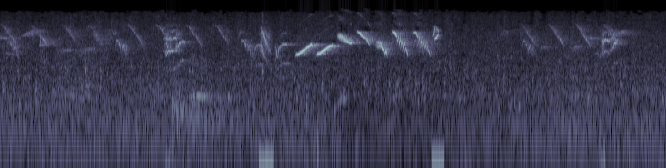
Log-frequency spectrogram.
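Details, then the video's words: Papa-capim, or double-collared seedeater, in 'Tui Tui Zel Zel' fibra song meant for tutoring young birds: soft high strokes build into a loud burst of rising whistles and quick downslurred notes, then fade. "Papacapim Tui Tui Zel Zel Canto FIBRA para Encarte!!!"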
